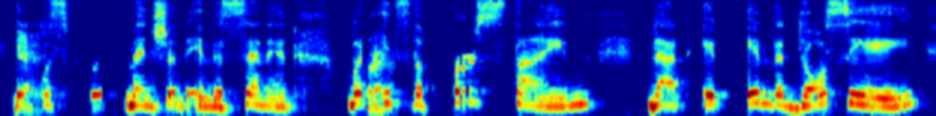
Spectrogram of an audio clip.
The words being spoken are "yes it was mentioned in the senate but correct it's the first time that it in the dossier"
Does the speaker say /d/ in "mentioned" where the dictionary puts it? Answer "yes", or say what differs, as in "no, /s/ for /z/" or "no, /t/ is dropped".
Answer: yes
